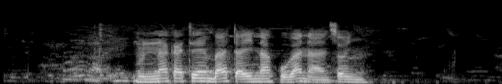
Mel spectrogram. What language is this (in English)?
Ganda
